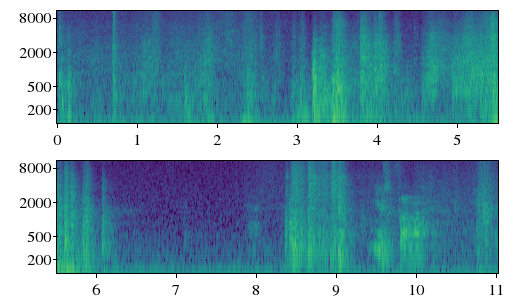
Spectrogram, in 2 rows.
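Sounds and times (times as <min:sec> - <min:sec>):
toys rattling and knocking: 0:08.4 - 0:09.2.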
